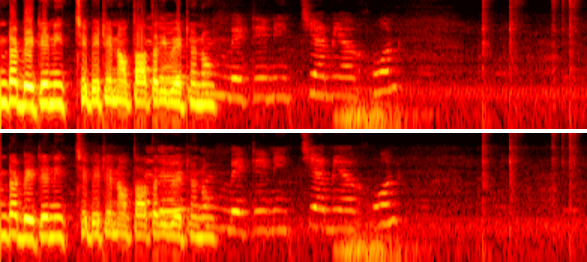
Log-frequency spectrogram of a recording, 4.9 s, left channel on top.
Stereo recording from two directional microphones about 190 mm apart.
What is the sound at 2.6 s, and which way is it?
Child singing, 10° right (ahead or behind).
